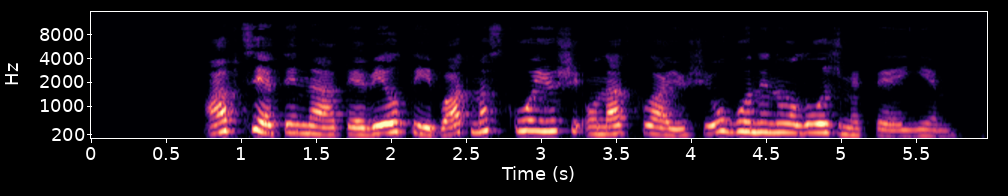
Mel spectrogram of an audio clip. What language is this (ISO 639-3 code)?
lav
